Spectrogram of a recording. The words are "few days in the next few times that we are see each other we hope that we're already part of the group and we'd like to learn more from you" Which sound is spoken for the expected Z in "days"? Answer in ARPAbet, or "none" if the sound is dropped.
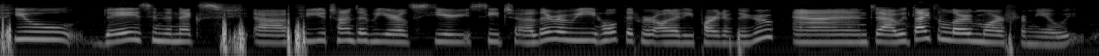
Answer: Z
